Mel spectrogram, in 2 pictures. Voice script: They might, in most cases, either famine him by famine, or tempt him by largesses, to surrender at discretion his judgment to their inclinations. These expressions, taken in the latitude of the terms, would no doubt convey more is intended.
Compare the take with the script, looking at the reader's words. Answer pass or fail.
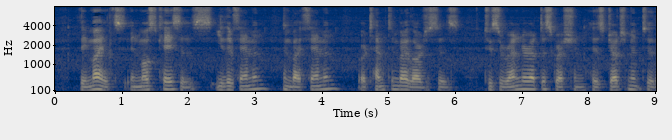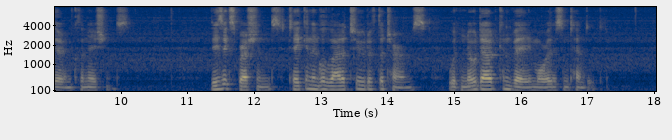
pass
